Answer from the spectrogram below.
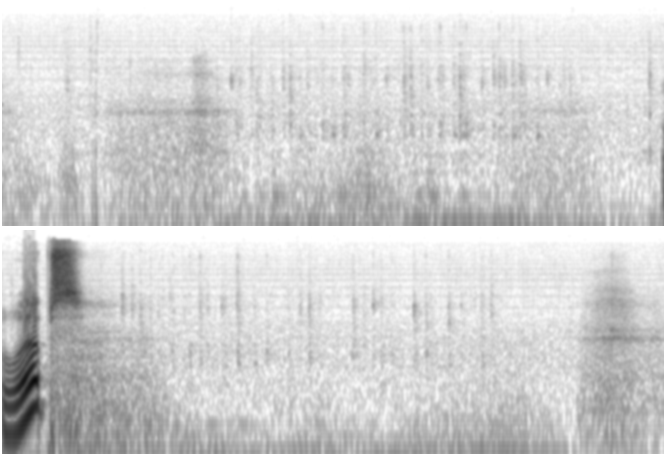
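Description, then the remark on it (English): Soft, quick clicks of someone typing a tweet on a computer keyboard for the This Might Sound Stupid account run through the background, briefly interrupted midway by a short, loud spoken exclamation. “And I'm also going to tweet it from the This Might Sound Stupid account real quick here.”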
